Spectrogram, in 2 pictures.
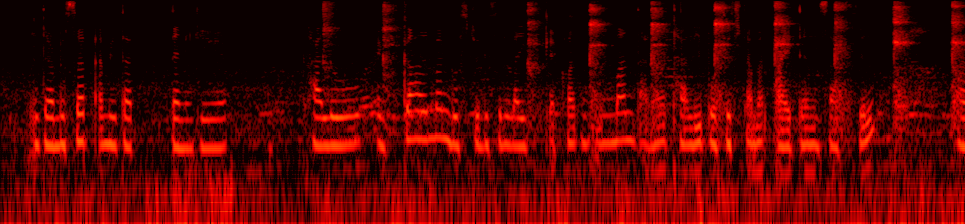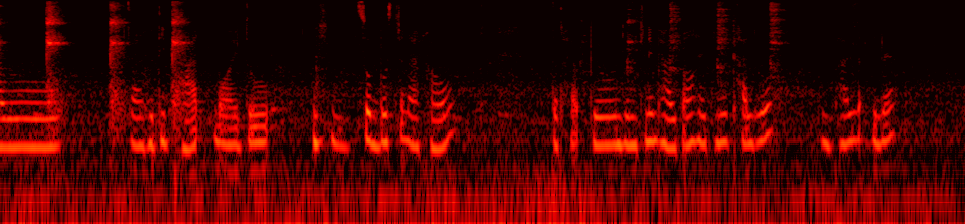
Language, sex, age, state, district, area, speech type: Assamese, female, 18-30, Assam, Nagaon, rural, spontaneous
